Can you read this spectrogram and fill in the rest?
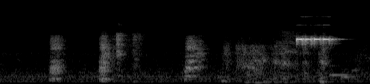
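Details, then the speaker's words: Datalogic Gryphon scanner after trigger button repair: a crisp, high single beep sounds cleanly on connection, which it wasn't doing before the repair; normal scanner beep. "so again so that's that and now hear it and it's ringing back as well which is exactly as it should do we weren't getting that before"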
